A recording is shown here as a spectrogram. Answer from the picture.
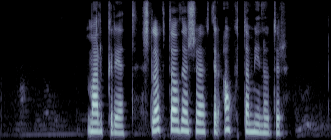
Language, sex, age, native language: Icelandic, female, 50-59, Icelandic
